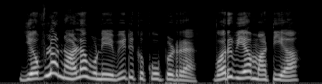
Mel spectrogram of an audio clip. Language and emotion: Tamil, angry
